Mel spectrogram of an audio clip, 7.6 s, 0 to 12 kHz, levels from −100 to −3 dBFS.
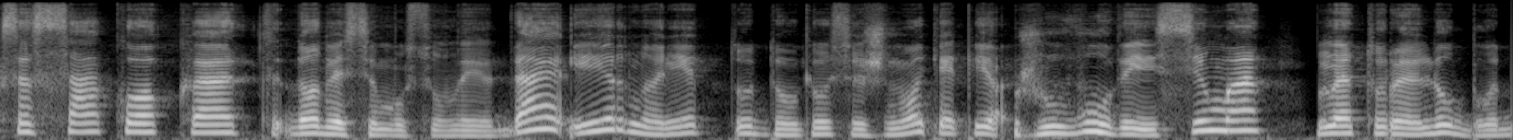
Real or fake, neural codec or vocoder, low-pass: fake; codec, 32 kHz, 1.9 kbps, SNAC; 10.8 kHz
